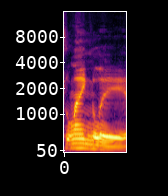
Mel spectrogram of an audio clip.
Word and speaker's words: Langley: I pronounce her National problem is it likely Langley I'm a psychologist so it's Spider-Man psychology but it's Dr Langley l-a-n-g-l-e-y all right I apologize for butching your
